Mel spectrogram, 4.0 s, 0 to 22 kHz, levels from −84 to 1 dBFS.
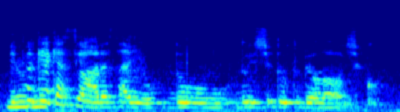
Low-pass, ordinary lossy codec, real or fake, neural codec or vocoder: none; none; fake; codec, 16 kHz, 4 kbps, FreqCodec, larger model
